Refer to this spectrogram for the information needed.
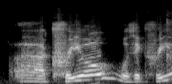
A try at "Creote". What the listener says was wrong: Creote. It's like Creole, but with a T.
